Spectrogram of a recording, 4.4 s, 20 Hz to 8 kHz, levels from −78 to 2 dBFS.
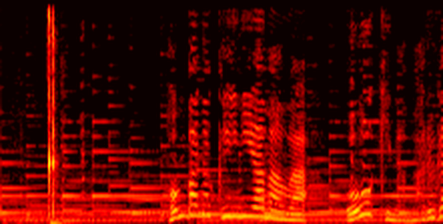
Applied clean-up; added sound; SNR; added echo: none; Finger snapping; 1 dB; none.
